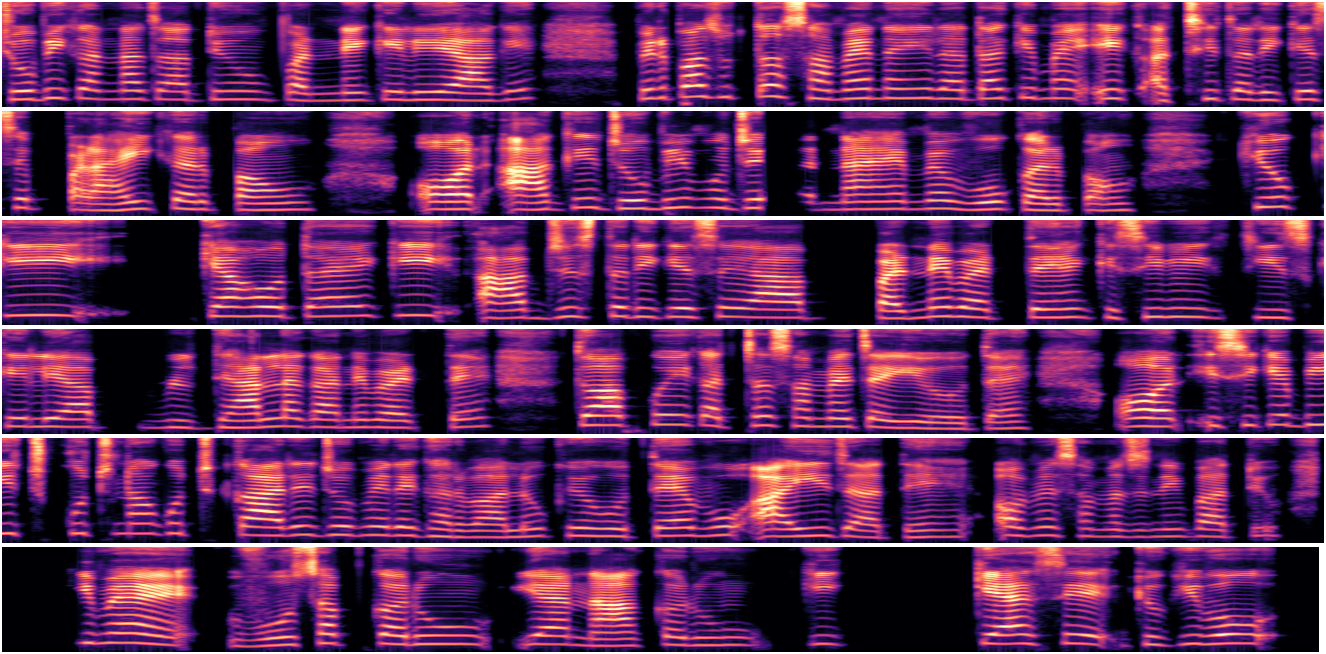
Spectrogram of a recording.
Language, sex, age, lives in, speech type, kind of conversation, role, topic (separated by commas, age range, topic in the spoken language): Hindi, female, 25-29, India, conversation, advice, user, मैं अपनी व्यक्तिगत इच्छाओं और पारिवारिक जिम्मेदारियों के बीच संतुलन कैसे बनाऊँ?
